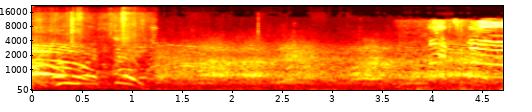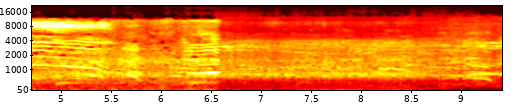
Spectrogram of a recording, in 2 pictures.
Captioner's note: chanting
